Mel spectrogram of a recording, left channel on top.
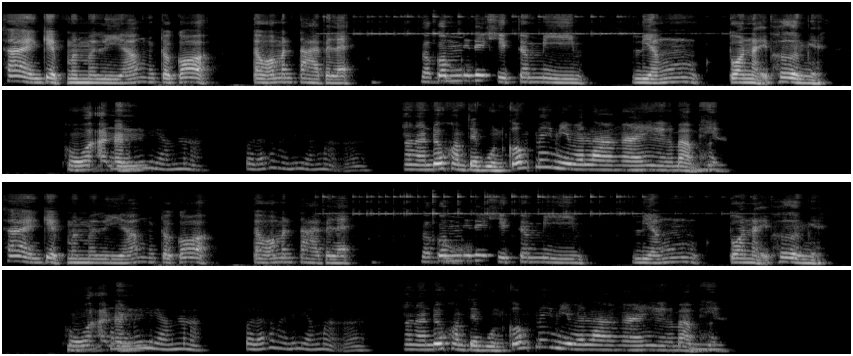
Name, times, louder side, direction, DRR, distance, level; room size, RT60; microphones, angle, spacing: voice 1, 0.0-2.1 2.5-3.5 4.2-5.8 6.3-7.0 7.3-8.3 9.1-9.9 12.5-15.7, left 4 dB, 40° left, 0.4 m, -26 dB
Bell, 1.5-1.6 2.3-2.4 3.1-7.7, right 1 dB, 40° right, 1.1 m, -39 dB
voice 2, 9.1-10.5 10.9-12.1 15.3-15.7, right 4 dB, 80° right, 0.4 m, -38 dB
3.2 x 2.4 x 3.0 m
head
